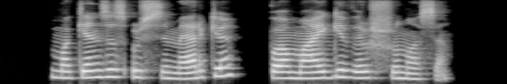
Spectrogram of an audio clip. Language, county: Lithuanian, Vilnius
